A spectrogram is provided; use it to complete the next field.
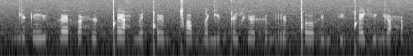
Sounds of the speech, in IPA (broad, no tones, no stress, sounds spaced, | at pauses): ɡʲ ɛ ʈ ŋ y k œ h ʊ ħ ɳ ʏ ʈ ǃ ɛ ħ b ɛ ǃ ʏ b ǀ ɔ b dˤ ʏ ɡʲ œ b ʈ ʏ ç ɳ ʏ x ʏ b r ø ʈ ǃ o x y b kʲ o ǃ ɛ ç y ɡʲ ɔ ħ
